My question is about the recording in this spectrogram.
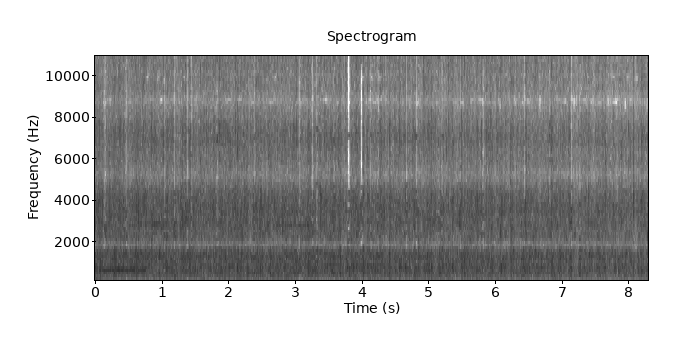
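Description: Large audience applauding steadily, a dense, even clapping that eases off slightly near the end.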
